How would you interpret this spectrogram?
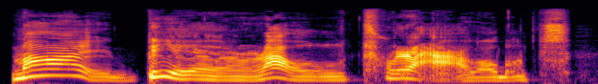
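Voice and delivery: high, slow, preening aunt's voice; drawn-out mocking call to her sister; vain aunt calling out. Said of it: "Aunt Sponge cried out".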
